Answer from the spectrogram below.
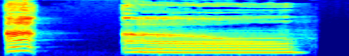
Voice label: OH Huooo SMS Ringtone

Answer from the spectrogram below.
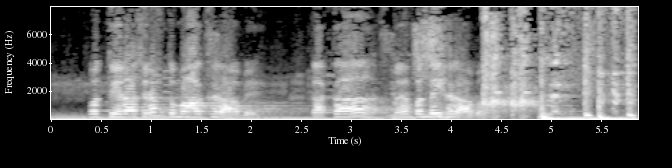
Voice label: Killer Attitude Hindi Dialogue Ringtone

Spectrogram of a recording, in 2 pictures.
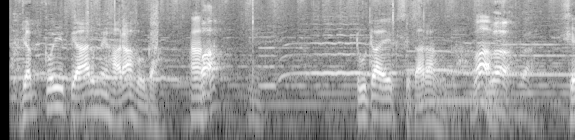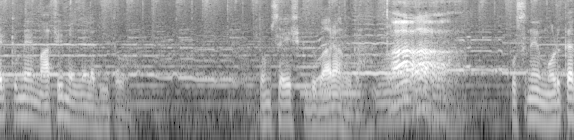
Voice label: Shayari Ringtone; Jab Koi Piyar Mai Hara Hoga

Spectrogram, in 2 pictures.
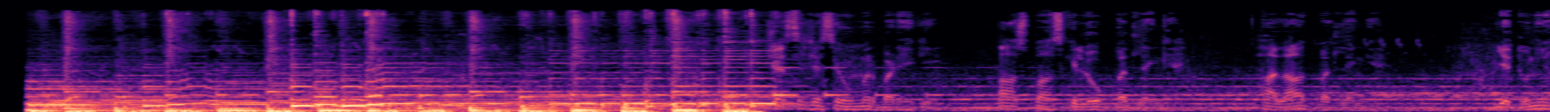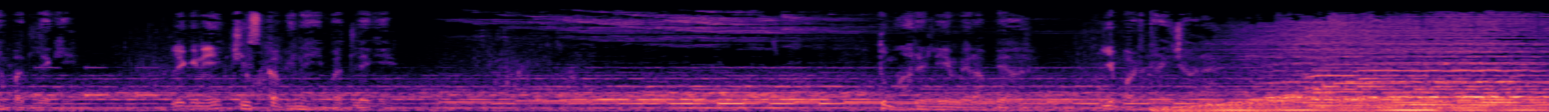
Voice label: Romantic Hindi Dialogue Ringtone; The Super Khiladi 3

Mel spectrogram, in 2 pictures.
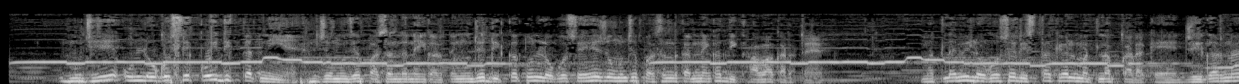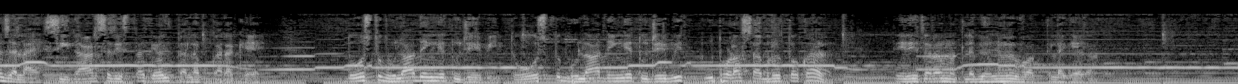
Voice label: Shayari Ringtone

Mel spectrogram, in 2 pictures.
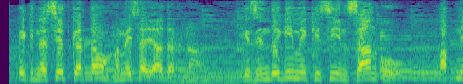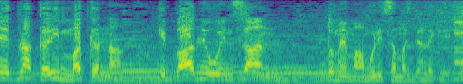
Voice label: Dialogue Ringtone

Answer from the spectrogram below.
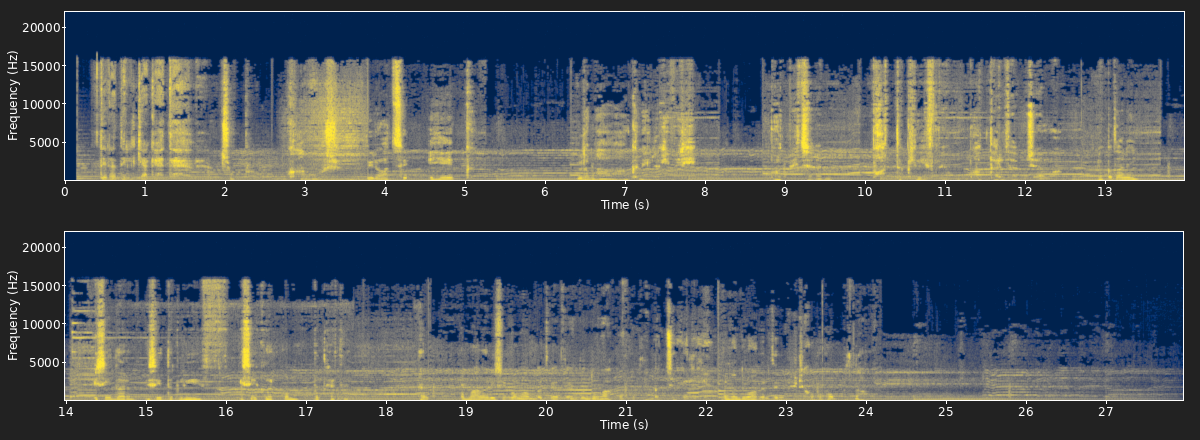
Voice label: Dialogue Ringtone; Isi Dard Isi Takleef Ko Mohabat Kehte Hai; Dad Dialogue

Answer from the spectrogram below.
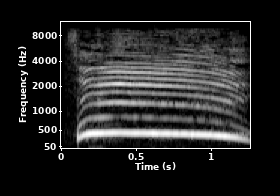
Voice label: "SIUUUU" Notification Ringtone

